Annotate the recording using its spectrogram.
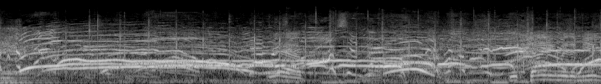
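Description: A group of voices yelling together in long, drawn-out overlapping calls that rise and fall in pitch, without words.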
